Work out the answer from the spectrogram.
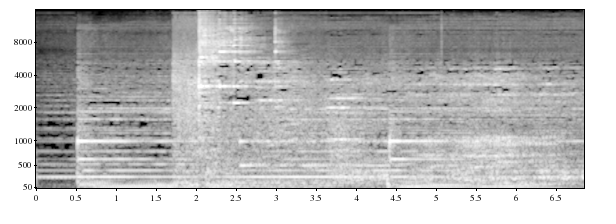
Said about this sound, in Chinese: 山城的第一天，毛泽东就失手打碎了一只盖碗茶杯。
